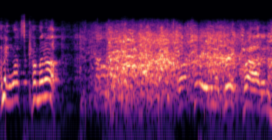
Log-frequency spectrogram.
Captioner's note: audience laughs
